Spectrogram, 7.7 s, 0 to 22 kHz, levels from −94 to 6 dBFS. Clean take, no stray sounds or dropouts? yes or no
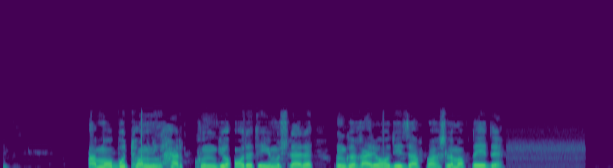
yes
